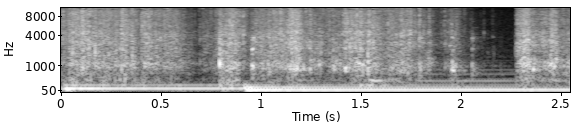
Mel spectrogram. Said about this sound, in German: Wenn das so ist, nehmen wir uns ein Stück Alupapier und bedecken damit das Glas auf dem Teller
